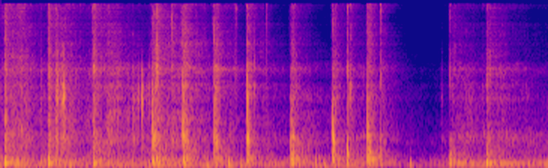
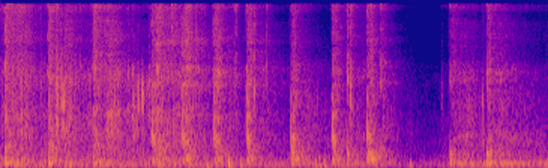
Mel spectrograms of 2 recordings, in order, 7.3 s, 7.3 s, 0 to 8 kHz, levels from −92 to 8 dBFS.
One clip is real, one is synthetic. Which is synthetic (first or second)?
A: first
